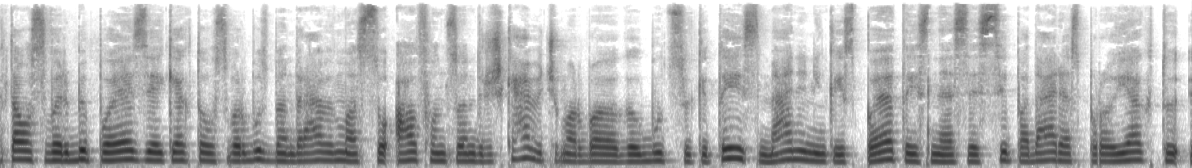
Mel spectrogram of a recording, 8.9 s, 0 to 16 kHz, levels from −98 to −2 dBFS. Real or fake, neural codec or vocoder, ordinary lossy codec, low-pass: real; none; MP3, 64 kbps; 14.4 kHz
